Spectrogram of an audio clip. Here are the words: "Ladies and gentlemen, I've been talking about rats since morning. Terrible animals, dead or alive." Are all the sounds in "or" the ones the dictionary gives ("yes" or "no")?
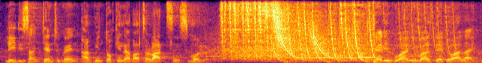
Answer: no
